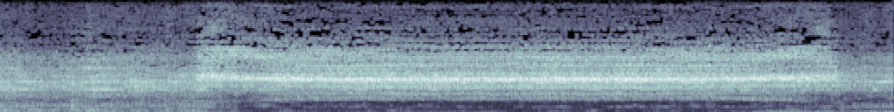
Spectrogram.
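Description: ATC CNC router spindle running while it routes a wooden sheet, with the hiss of dust extraction and a steady low hum. A high, steady whine comes in about two seconds in and stops shortly before the end.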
